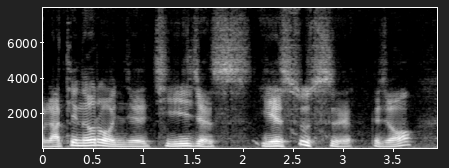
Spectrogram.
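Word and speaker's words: Ἰησοῦς: 그래서 원 발음은 사실은 이 그리스 헬라어로서 예수스, 그죠? 이 원래 발음입니다, 그죠? 그래서 독일어나 우리말에서는 예수, 과거에는 뭐 예수스까지 했습니다만 좀 라틴어식으로 좀 줄여서 예수, 그죠? 그런데 이 영어에서는 어쨌든 이것을 지저스라고 발음하는데, 이거는 사실은 조금 올바른 발음법은 아니다라고 하는 것을 먼저 염두에 두고요.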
